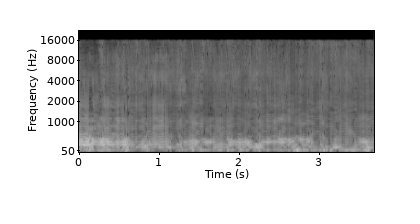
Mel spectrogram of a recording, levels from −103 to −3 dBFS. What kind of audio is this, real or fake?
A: fake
